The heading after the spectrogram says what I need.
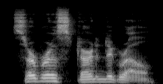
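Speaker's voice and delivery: ordinary delivery, nothing marked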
